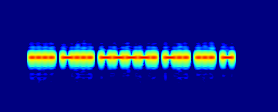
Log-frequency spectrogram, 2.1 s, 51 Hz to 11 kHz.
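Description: Morse code sent at 50 words per minute as a single-pitch keyed tone, spelling out the call sign HB9DST in rapid short and long beeps that last about a second and a half.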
